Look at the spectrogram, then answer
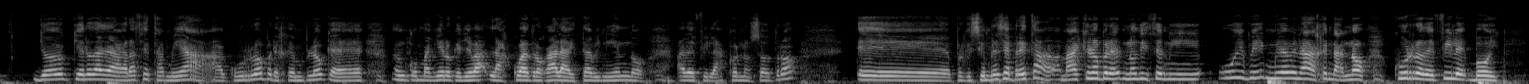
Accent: Andalusia, Spain; somos andaluces y eso viene en el ADN.

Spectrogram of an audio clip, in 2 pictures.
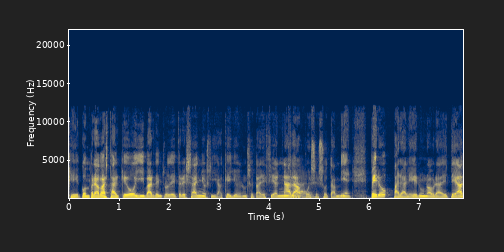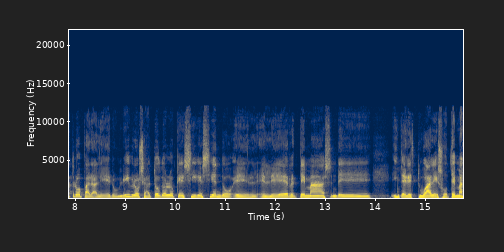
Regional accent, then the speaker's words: Community of Madrid, Spain; accent: Castilian; yo soy madrileña y debo hablar con deje castellano.

